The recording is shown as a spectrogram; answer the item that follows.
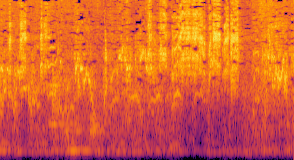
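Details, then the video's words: Lovebirds inside a cage give a continuous jumble of shrill chirps and scratchy squawks, several birds calling over one another. "Love birds sound"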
